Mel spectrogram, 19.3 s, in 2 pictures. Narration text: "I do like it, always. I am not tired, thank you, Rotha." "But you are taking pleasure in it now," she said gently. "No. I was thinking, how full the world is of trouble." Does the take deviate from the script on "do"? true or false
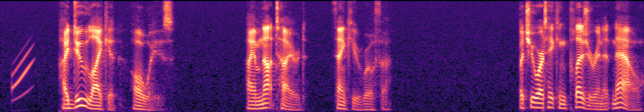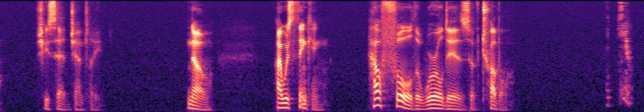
false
